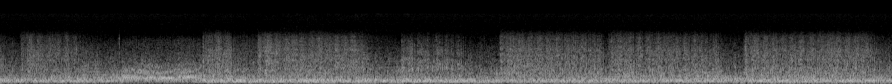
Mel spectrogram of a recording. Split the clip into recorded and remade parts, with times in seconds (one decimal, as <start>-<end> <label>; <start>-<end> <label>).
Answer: 0.0-2.4 recorded; 2.4-4.1 remade; 4.1-8.9 recorded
